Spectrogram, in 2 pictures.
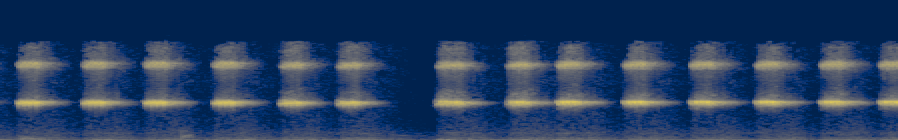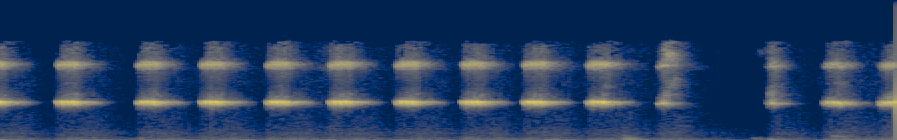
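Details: Steady cricket song for relaxation: bright, high chirps in a regular run of about three per second, with short pauses near two and eight seconds, otherwise quiet.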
